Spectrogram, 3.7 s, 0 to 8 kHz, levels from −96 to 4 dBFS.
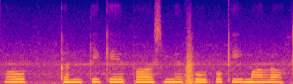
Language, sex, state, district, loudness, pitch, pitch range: Hindi, female, Uttar Pradesh, Saharanpur, -14 LUFS, 235 Hz, 230-240 Hz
